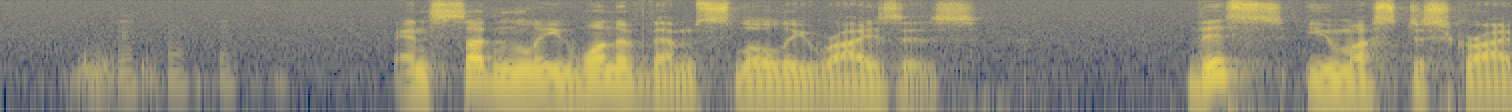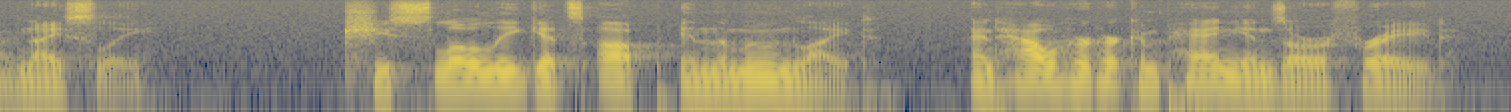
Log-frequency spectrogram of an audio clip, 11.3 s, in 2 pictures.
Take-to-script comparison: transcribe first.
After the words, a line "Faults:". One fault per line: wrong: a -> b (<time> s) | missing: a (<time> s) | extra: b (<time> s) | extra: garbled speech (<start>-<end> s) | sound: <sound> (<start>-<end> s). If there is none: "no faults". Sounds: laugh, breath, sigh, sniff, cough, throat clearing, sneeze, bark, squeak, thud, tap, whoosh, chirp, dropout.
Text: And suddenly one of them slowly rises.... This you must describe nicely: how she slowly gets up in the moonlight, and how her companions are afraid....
And suddenly one of them slowly rises.... This you must describe nicely: she slowly gets up in the moonlight, and how her her companions are afraid....
Faults:
sound: laugh (0.1-1.1 s)
missing: how (6.3 s)
extra: her (9.7 s)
